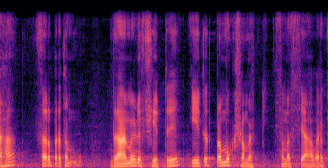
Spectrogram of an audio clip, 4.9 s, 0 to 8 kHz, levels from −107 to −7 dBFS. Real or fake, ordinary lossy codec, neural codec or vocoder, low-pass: fake; none; codec, 44.1 kHz, 3.4 kbps, Pupu-Codec; 7.2 kHz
